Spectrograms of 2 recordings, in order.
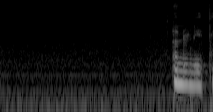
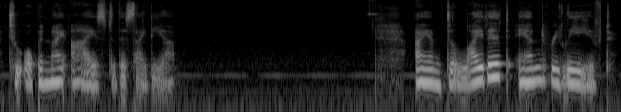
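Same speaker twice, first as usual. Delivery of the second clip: guided affirmation. Acted. Leads affirmations to repeat.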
